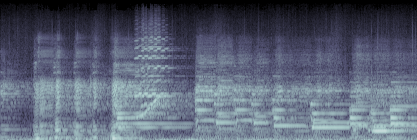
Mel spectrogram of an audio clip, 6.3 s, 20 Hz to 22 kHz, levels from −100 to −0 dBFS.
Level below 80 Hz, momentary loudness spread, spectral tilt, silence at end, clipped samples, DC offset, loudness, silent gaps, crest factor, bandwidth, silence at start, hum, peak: -36 dBFS; 8 LU; -4 dB/octave; 0 s; under 0.1%; under 0.1%; -24 LUFS; none; 20 dB; 16 kHz; 0 s; none; -6 dBFS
